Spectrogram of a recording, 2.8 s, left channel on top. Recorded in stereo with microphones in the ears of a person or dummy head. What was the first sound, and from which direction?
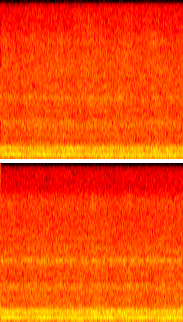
Only background noise.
